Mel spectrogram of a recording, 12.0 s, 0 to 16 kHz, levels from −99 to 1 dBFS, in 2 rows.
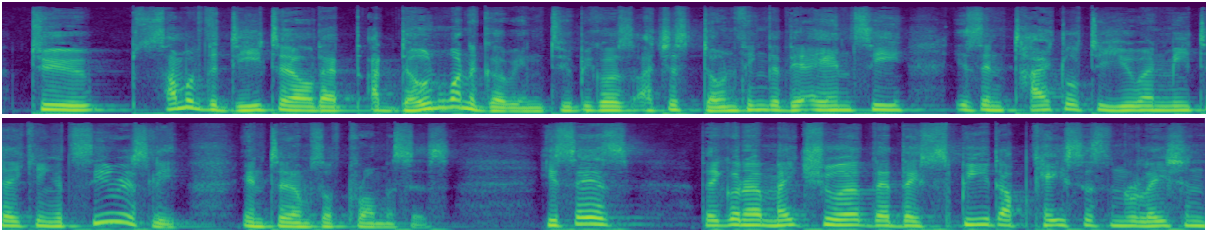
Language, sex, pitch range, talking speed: English, male, 130-160 Hz, 235 wpm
